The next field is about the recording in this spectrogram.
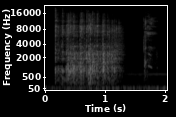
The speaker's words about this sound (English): I like how it just sounds like you walked into your friendly local gaming store and knocked over their dice display. That's what you get when you have 6d6 sneak attack or backstab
